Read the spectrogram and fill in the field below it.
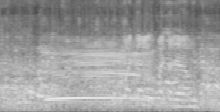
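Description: A cow with a calf gives a long, loud, drawn-out moo close by, with another lowing faintly behind it amid busy noise at a cattle market in Chougachha.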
